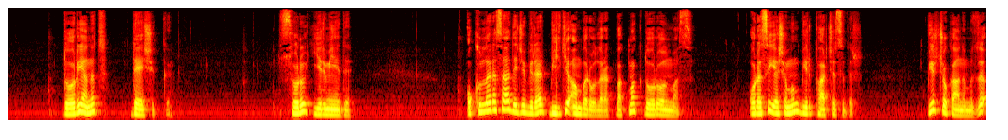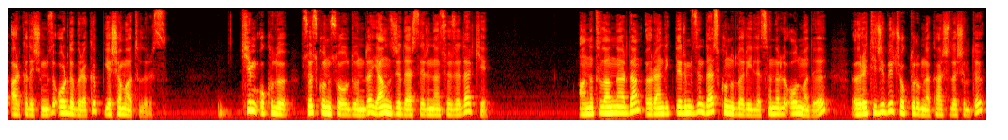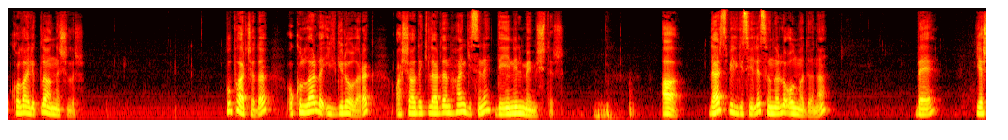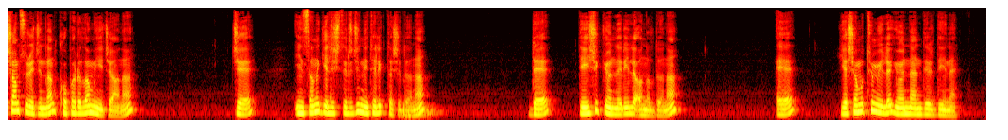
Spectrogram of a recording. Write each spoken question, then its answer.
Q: Bu parçada okullarla ilgili olarak aşağıdakilerden hangisine değinilmemiştir?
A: Doğru yanıt E şıkkı.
